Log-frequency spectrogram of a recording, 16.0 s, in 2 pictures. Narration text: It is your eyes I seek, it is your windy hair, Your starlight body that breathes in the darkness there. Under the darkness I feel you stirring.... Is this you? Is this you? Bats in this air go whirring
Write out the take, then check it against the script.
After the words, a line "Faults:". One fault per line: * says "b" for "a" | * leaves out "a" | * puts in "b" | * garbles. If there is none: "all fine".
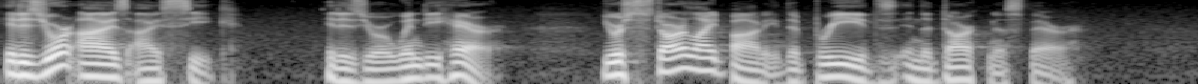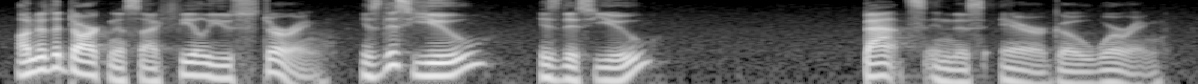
It is your eyes I seek, it is your windy hair, Your starlight body that breathes in the darkness there. Under the darkness I feel you stirring.... Is this you? Is this you? Bats in this air go whirring
Faults:
all fine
